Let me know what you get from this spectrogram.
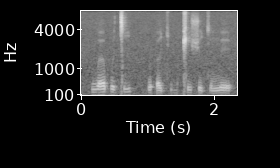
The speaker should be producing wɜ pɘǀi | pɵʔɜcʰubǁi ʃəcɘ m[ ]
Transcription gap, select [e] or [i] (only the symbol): e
